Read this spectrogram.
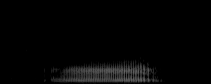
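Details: Pug snoring while lying on the owner's foot: a single drawn-out, buzzing rattle of about one second; snoring.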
